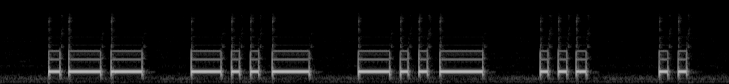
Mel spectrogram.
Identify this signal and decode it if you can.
Morse code, heard as a keyed tone, about 12 wpm, spaced as for 9 wpm, 600 Hz. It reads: WXXSI
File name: 5 LEZIONE RIPASSO 2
